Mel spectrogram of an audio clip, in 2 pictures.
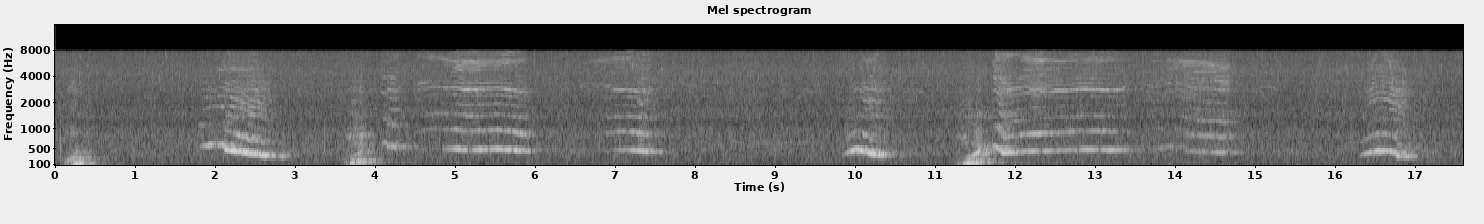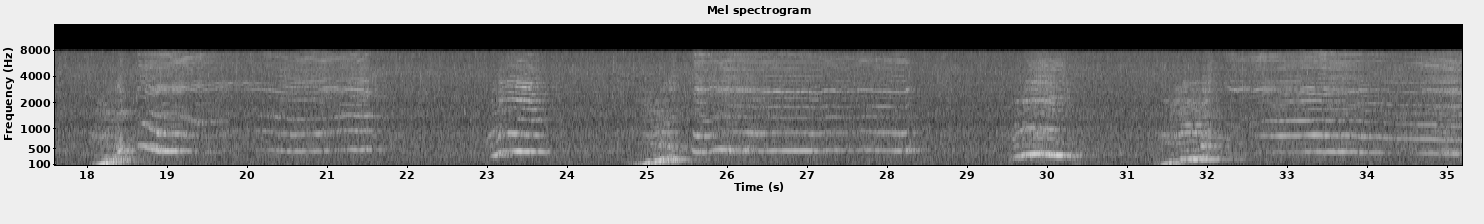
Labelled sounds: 1.8	2.6	humpback whale, 0.78 to 5.2 kHz
3.9	6.0	humpback whale, 0.78 to 8.0 kHz
6.9	7.5	humpback whale, 0.81 to 7.9 kHz
9.9	10.4	humpback whale, 0.78 to 3.0 kHz
11.7	13.4	humpback whale, 0.78 to 8.0 kHz
14.0	14.8	humpback whale, 0.78 to 6.2 kHz
16.4	16.9	humpback whale, 0.78 to 3.2 kHz
18.6	21.6	humpback whale, 0.78 to 8.0 kHz
23.1	23.7	humpback whale, 0.78 to 6.7 kHz
25.6	28.3	humpback whale, 0.78 to 8.0 kHz
29.5	30.2	humpback whale, 0.88 to 6.2 kHz
31.6	35.1	humpback whale, 0.78 to 7.7 kHz

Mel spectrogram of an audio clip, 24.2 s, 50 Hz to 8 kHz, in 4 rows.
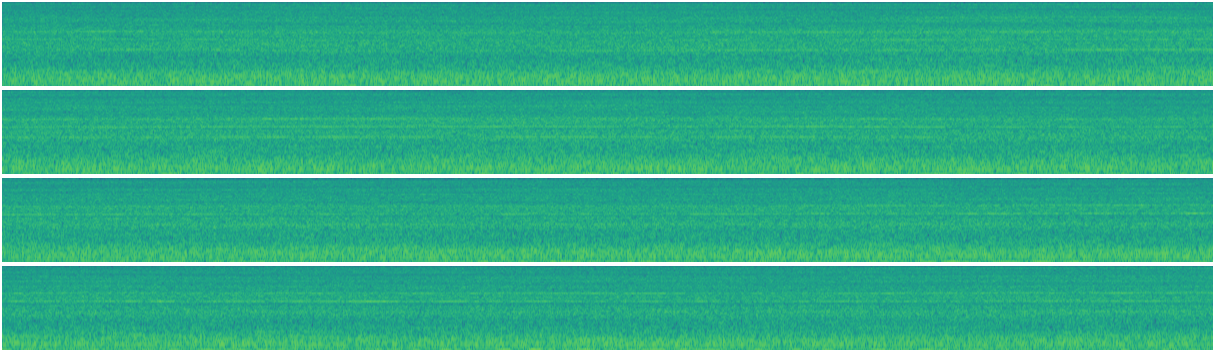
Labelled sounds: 23.4	24.2	vessel noise, 2.4 to 4.1 kHz

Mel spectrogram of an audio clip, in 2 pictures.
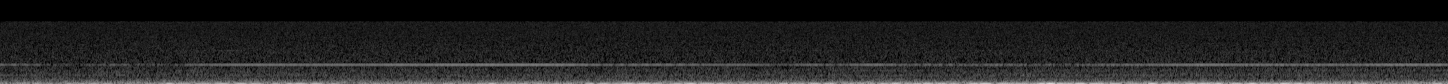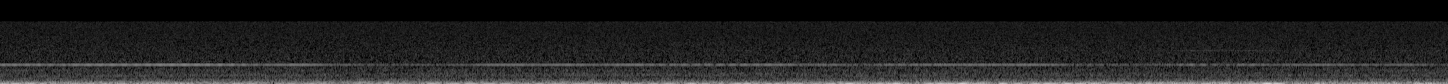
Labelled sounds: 2.0	2.6	vessel noise, 0.86 to 0.99 kHz

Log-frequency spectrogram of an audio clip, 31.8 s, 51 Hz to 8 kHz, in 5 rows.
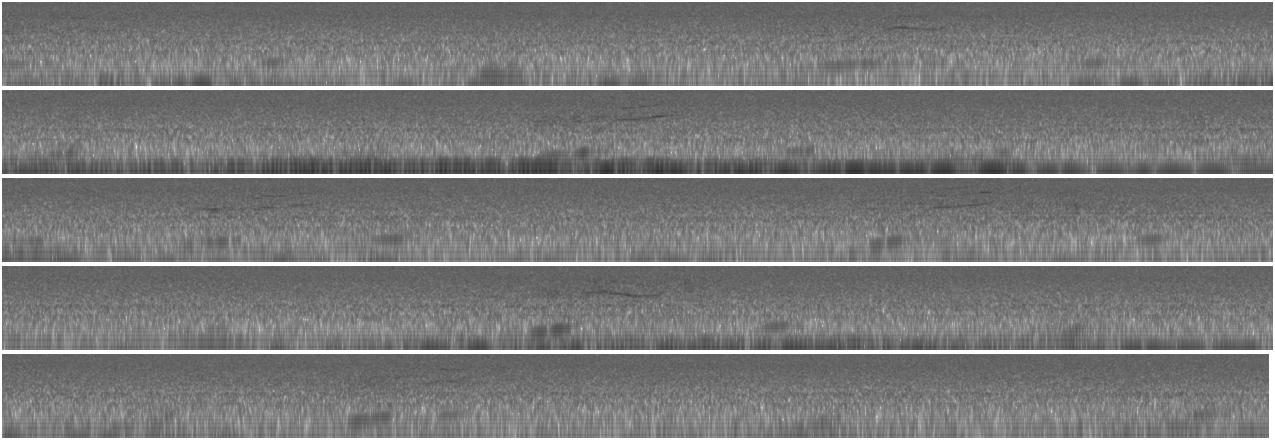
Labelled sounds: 4.4	4.7	humpback whale, 1.5 to 1.8 kHz
9.4	9.8	humpback whale, 1.3 to 1.8 kHz
17.4	17.7	humpback whale, 1.3 to 1.7 kHz
22.0	22.4	humpback whale, 1.2 to 1.8 kHz

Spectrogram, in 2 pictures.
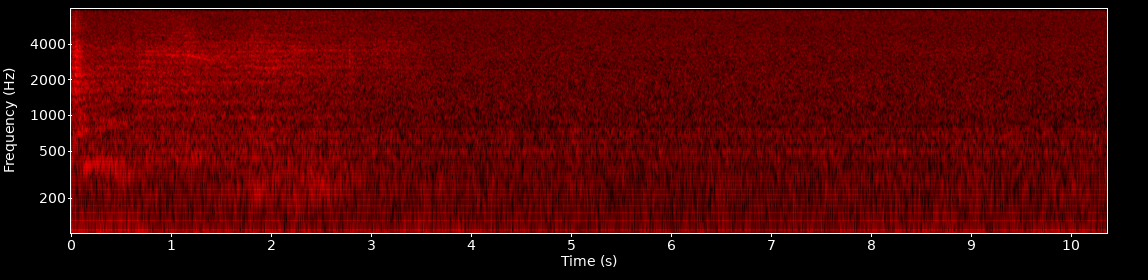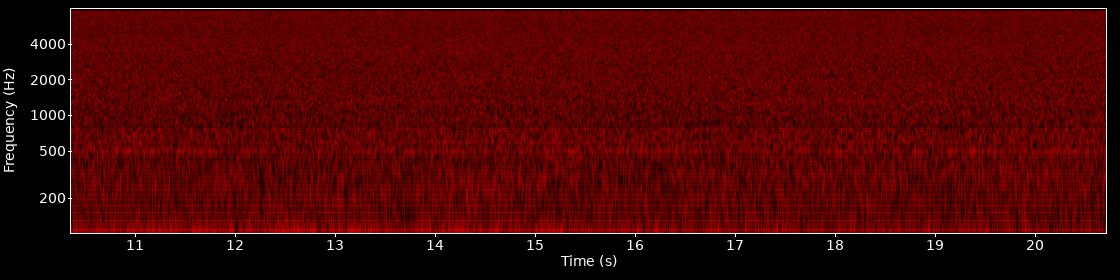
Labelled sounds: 1.1	2.1	vessel noise, 2.4 to 3.3 kHz

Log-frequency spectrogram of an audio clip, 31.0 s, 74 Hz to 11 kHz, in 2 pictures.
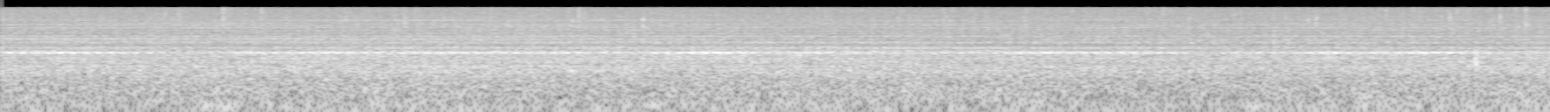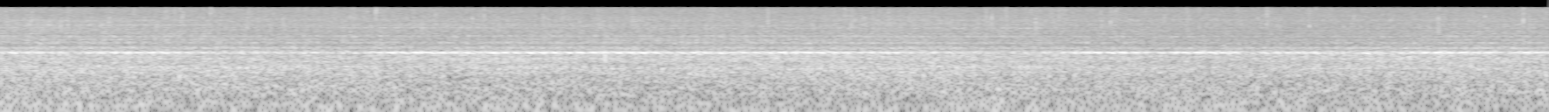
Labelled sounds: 19.6	19.9	vessel noise, 0.97 to 1.2 kHz

